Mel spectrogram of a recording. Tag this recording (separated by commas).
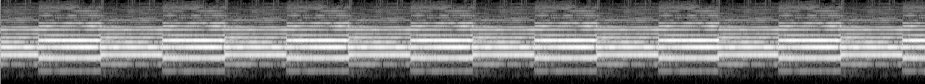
Police car (siren), Siren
